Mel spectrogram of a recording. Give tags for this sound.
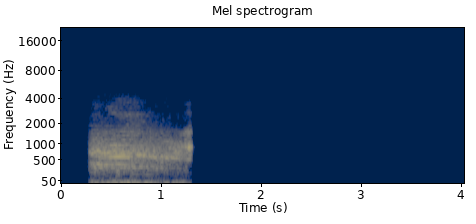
spectre; nightmare; ghost; creepy; sinister; terror; drama; fearful; terrifying; shady; haunted; suspense; thrill; scary; bogey; horror; dramatic; halloween; spooky; frightful; fear; phantom

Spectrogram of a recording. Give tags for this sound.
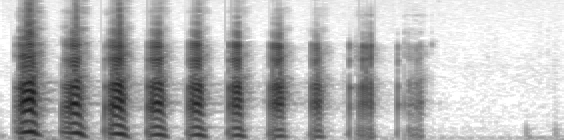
evil; villain

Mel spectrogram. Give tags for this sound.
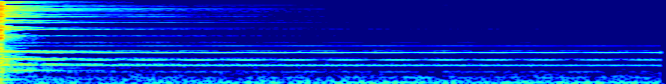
ride; bell

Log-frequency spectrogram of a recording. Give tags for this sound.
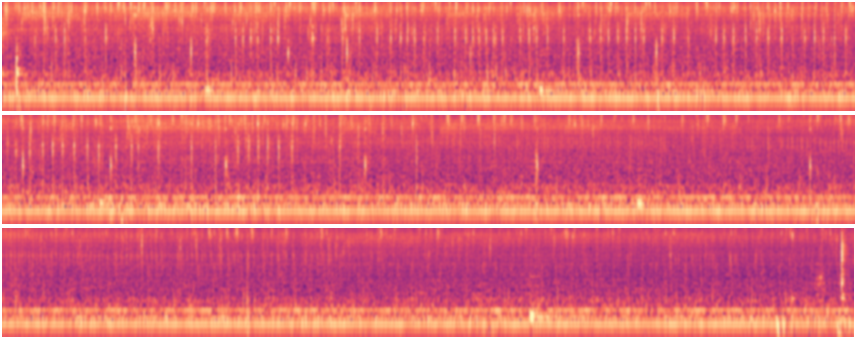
Clicks; Cooking; Lasagna; Oven

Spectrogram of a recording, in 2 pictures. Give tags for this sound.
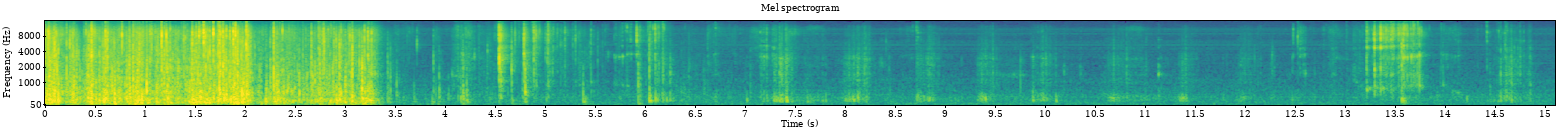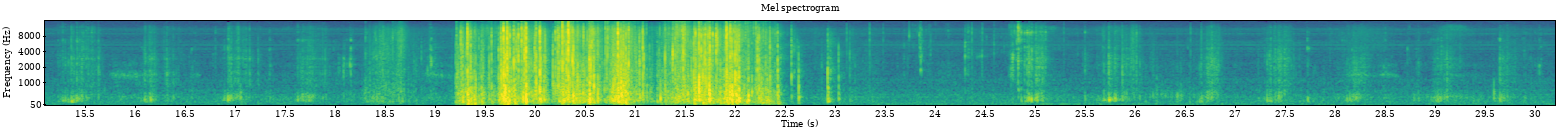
Bag; Chewing; Chips; Crunch

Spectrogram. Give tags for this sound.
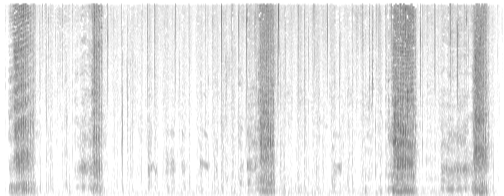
snort; hooves

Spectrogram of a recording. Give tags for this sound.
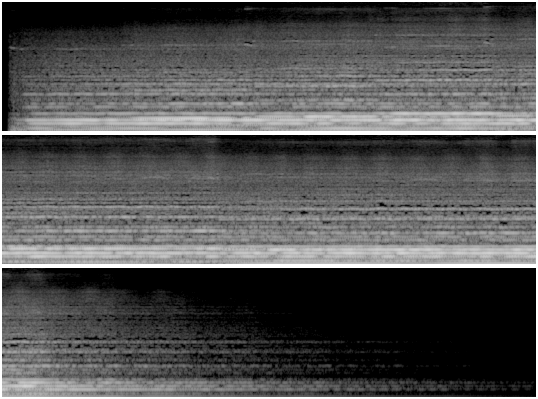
ambience; ambient; atmosphere; background; chord; cinematic; dark; drama; dramatic; film; instrument; instrumental; interlude; jingle; loop; mood; movie; music; outro; pad; radio; scary; soundscape; spooky; suspense; thrill; trailer

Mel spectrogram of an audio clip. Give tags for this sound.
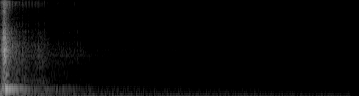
acoustic; metalic; percussive; rub; scrape; spring; wood

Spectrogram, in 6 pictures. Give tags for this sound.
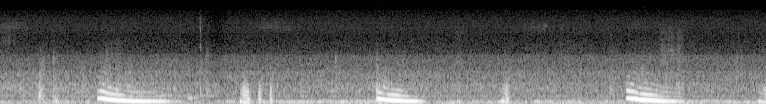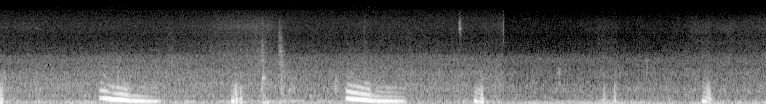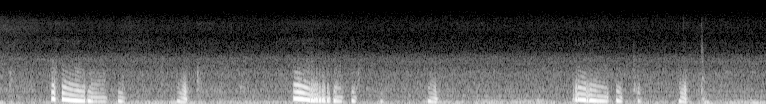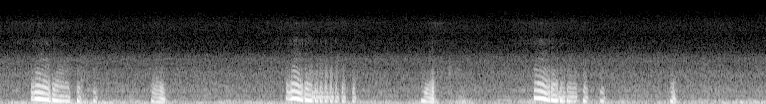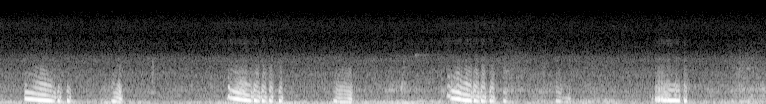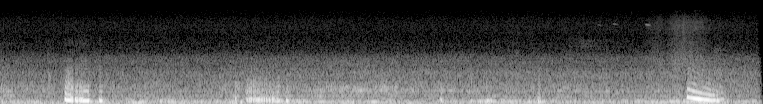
snoring; cat; cute; sleeping; animal

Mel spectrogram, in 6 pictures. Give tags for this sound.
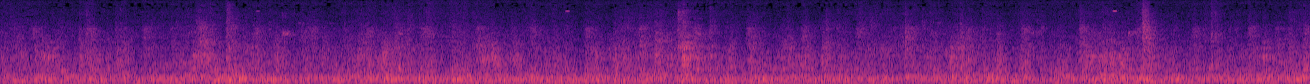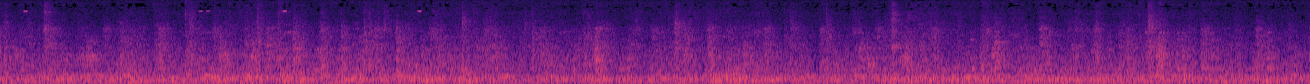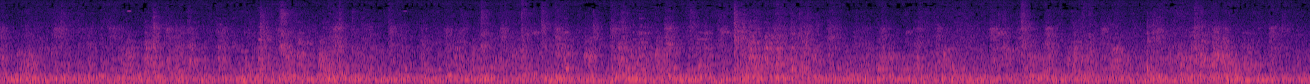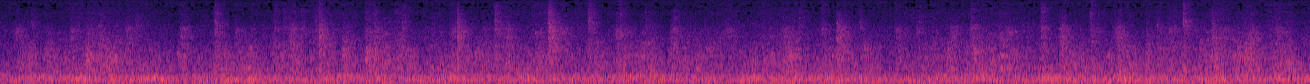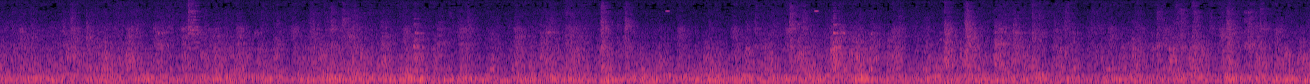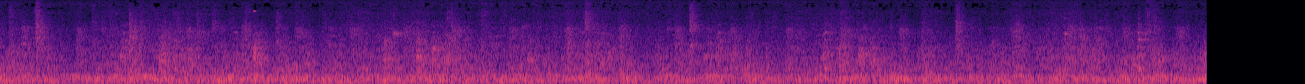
machinery; mechanical

